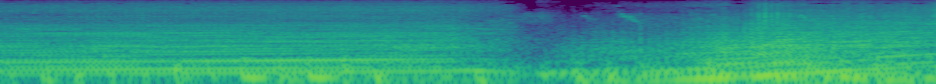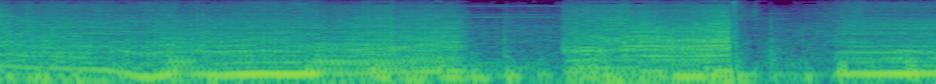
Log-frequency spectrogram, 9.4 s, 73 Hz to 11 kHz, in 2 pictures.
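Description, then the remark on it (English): A Ford GT350 sports car engine revs hard and climbs through its gears, the roar rising and dropping in pitch with each shift, with a hiss of tires spraying over a wet road surface underneath. “Again, a wet road.”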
